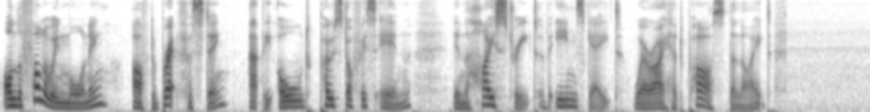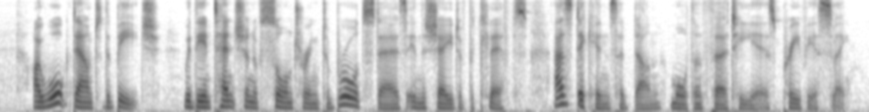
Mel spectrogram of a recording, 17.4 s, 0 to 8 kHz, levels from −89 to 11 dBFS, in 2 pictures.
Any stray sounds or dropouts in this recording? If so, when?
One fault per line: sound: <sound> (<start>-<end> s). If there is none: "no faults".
no faults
